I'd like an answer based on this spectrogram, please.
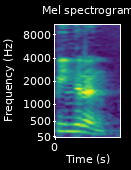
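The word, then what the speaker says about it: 病人: पिंग रन मतलब patient, इसे हम कैसे बोलेंगे? पिंग रन। चाइनीज के अंदर बी को हम पी के तौर पर प्रोनाउंस करते हैं।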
